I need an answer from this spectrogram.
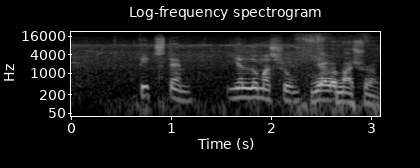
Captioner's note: speaking in foreign language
